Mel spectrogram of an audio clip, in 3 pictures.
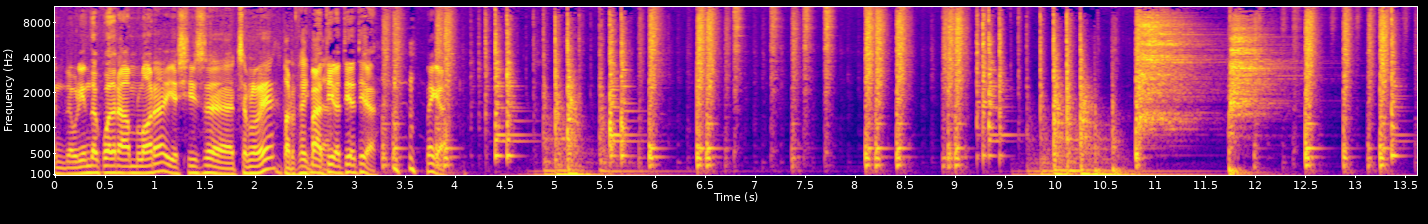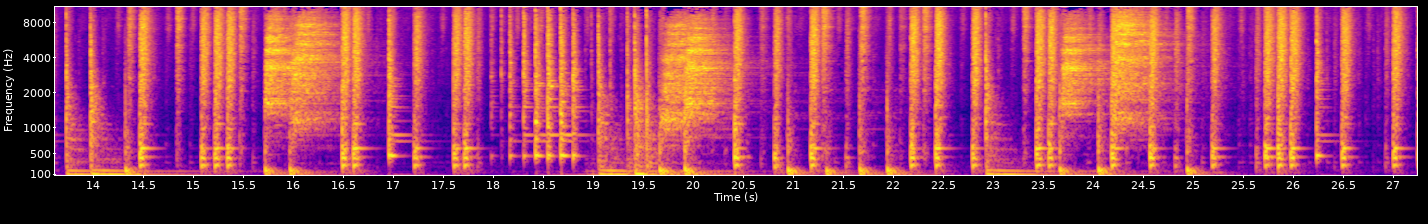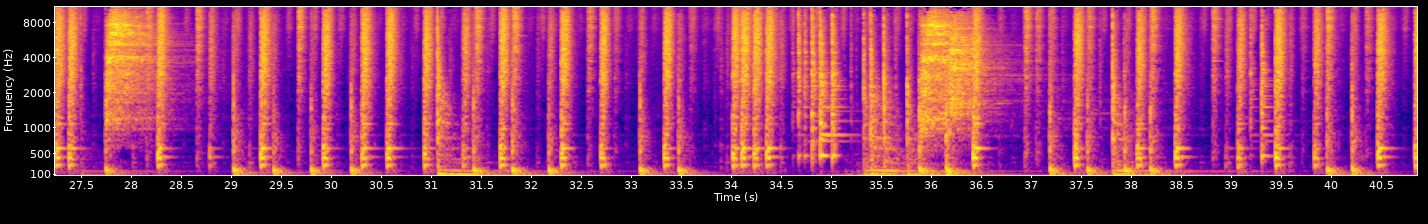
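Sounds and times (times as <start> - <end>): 
speech: 0.0 - 4.1
drum kit played solo with kick, snare, cymbal and cowbell-like accents: 0.0 - 40.8.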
